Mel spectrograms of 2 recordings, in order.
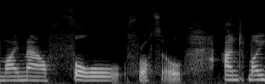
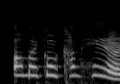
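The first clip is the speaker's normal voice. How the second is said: put-on mother scooping up her hurt child, high cooing; comforting mum; 12 semitones higher than usual. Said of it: "my mother would have gone".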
